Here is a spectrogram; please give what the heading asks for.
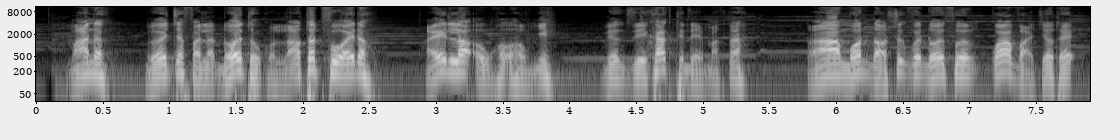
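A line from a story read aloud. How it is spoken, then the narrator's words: Shout. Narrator (Vietnamese): Phu nhân hét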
